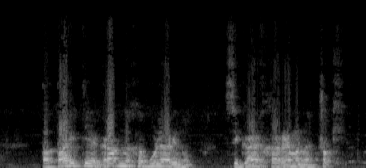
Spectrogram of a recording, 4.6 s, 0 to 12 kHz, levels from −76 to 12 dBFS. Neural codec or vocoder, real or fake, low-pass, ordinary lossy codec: none; real; 10.8 kHz; AAC, 64 kbps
